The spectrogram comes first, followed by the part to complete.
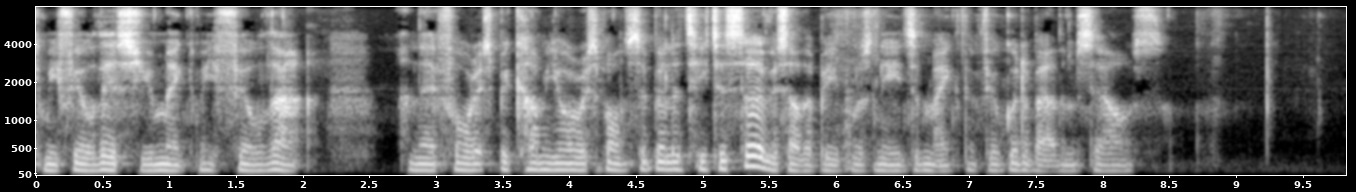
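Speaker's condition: No condition

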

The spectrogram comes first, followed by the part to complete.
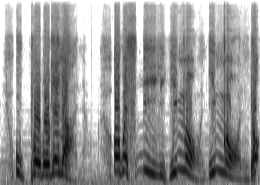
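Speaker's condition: No condition

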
